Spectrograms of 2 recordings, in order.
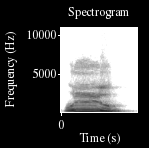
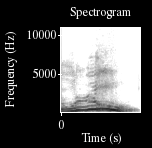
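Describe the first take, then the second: First: Said in the usual way. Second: "Ullu" shot up very high; startled cry. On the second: Acted. Monkey woken by the owl, crying "Ullu" in high alarm.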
